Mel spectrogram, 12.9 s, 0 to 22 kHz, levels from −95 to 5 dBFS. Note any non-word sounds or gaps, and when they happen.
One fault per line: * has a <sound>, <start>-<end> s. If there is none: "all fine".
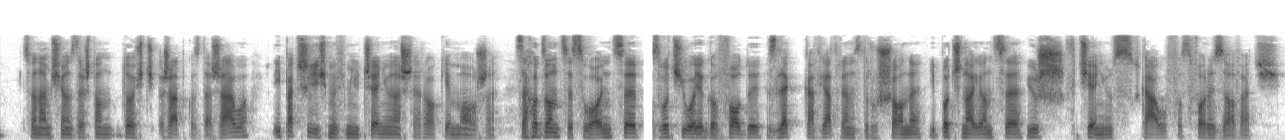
* has a dropout, 6.4-6.5 s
